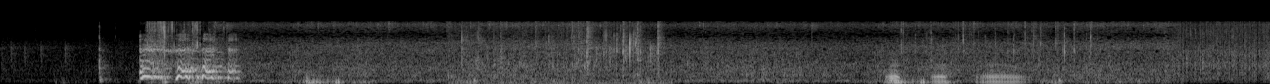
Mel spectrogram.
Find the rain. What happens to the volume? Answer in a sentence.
The loudness of the rain goes up.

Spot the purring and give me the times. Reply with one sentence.
The purring can't be heard in this clip.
